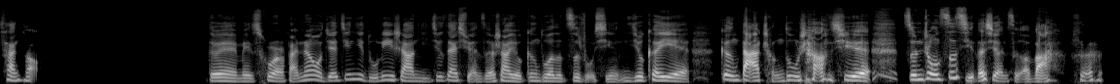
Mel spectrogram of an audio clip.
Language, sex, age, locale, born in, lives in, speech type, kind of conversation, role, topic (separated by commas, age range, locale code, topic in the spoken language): Chinese, female, 35-39, zh-CN, United States, United States, conversation, podcast, guest, 如果父母不同意你的选择，你会怎么办？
